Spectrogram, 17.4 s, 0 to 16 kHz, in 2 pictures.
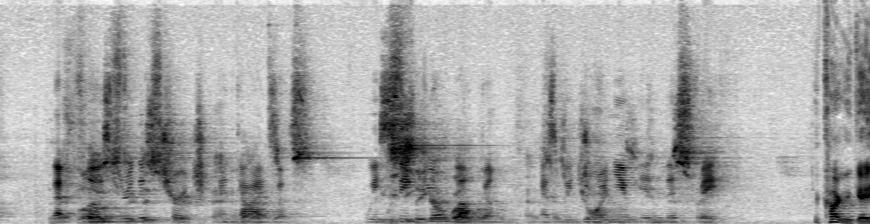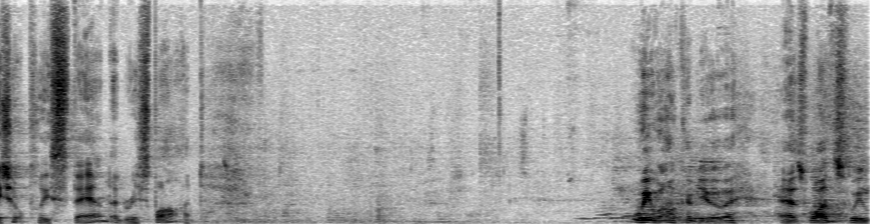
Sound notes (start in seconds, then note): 12.5 congregation responds in unison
